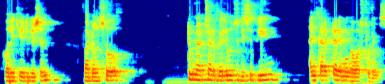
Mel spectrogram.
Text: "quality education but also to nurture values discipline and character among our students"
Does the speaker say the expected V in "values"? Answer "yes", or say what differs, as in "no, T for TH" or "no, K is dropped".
no, B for V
